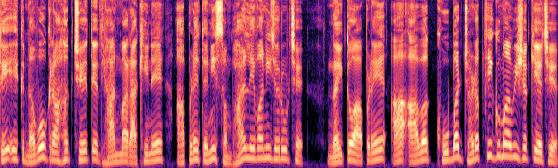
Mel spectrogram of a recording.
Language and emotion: Gujarati, fearful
